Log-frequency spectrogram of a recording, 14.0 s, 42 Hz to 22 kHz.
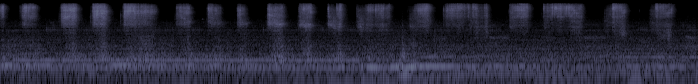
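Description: Rockwell 6S safety razor making a pass across the grain of facial hair, a series of close, crisp scraping strokes in quick rhythmic bursts, alone without talk.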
